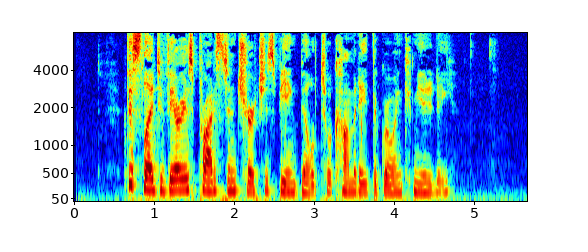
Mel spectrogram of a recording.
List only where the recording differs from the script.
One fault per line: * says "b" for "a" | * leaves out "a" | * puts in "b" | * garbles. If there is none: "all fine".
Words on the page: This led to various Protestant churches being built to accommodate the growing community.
all fine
